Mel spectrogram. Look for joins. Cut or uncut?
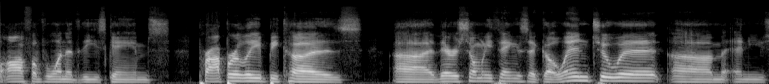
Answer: cut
